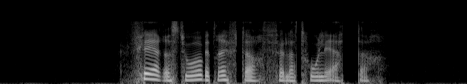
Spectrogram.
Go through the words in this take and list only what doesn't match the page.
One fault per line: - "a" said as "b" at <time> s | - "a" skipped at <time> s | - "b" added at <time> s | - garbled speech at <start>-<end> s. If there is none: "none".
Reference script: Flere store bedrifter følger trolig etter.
none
